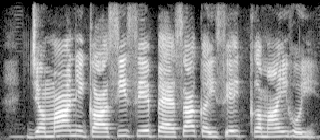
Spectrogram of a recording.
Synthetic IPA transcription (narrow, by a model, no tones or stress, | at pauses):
d͡ʒɐmanɪkaːsisepɛːsakɐisekɐmaːiɦoːiː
